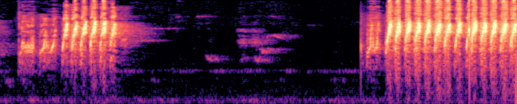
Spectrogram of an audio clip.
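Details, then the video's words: Flamboyan singing as a tutor for other birds: a fast, buzzy, high-pitched chatter lasting under a second, a pause of nearly two seconds, then a longer rapid trill of bright repeated chips. "FLAMBOYAN GACOR NYIUL BENING DAN MERDU COCOK BUAT MASTERAN DAN PANCINGAN"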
